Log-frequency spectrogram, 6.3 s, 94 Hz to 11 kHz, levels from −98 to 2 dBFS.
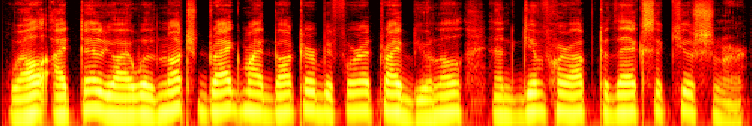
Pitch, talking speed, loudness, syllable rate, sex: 150 Hz, 190 wpm, -17 LUFS, 5.0 syllables/s, male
